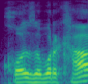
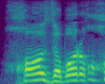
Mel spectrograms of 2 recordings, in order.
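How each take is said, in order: First: "খ জবর খা" with an open a vowel ending, "kha". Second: "খ জবর খ" with a rounded o vowel ending, "kho". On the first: Teacher showing the mistaken spelling, "খা" said as kha. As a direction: end "খ জবর খা" on kha instead of kho. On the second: Teacher modelling the letter for learners, "খ" said as kho. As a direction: draw out "খ জবর খ", ending on kho, not kha. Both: Shown as a demonstration. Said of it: "খ জবর যদি খা বলি".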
